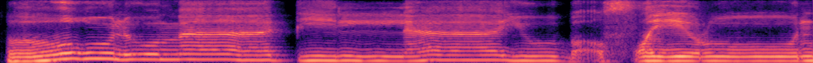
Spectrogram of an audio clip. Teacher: Dhu ni satu keluar lidah, dua tebalkan.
